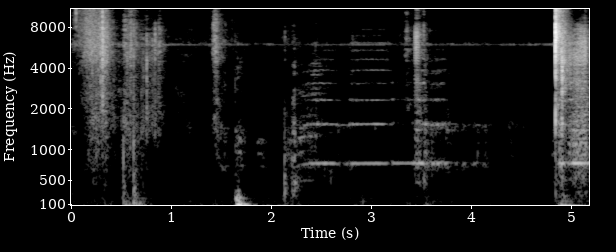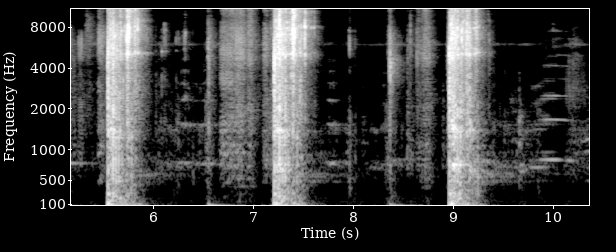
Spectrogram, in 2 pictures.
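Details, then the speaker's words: Bicycle chain at the rear with no chain tensioner fitted yet, heard before installing an aluminium c.guide chain tensioner/guide: irregular loud slaps and clunks in uneven bursts as the bike is jolted; loose chain slap. "jetzt hören wir uns erstmal einen wie sich die kette hinten anhört ohne den ketten spanner"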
